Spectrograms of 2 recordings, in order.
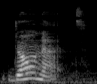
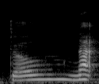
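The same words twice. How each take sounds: First: Said in the usual way. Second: Donut split as DO, pause, NUT; broken into syllables. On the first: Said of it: "The next one". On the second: Shown as a demonstration. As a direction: say donut slowly in two beats. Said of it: "break up the word".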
